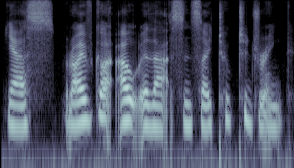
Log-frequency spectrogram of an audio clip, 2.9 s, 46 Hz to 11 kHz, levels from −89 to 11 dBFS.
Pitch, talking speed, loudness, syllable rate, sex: 195 Hz, 245 wpm, -19 LUFS, 5.1 syllables/s, female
